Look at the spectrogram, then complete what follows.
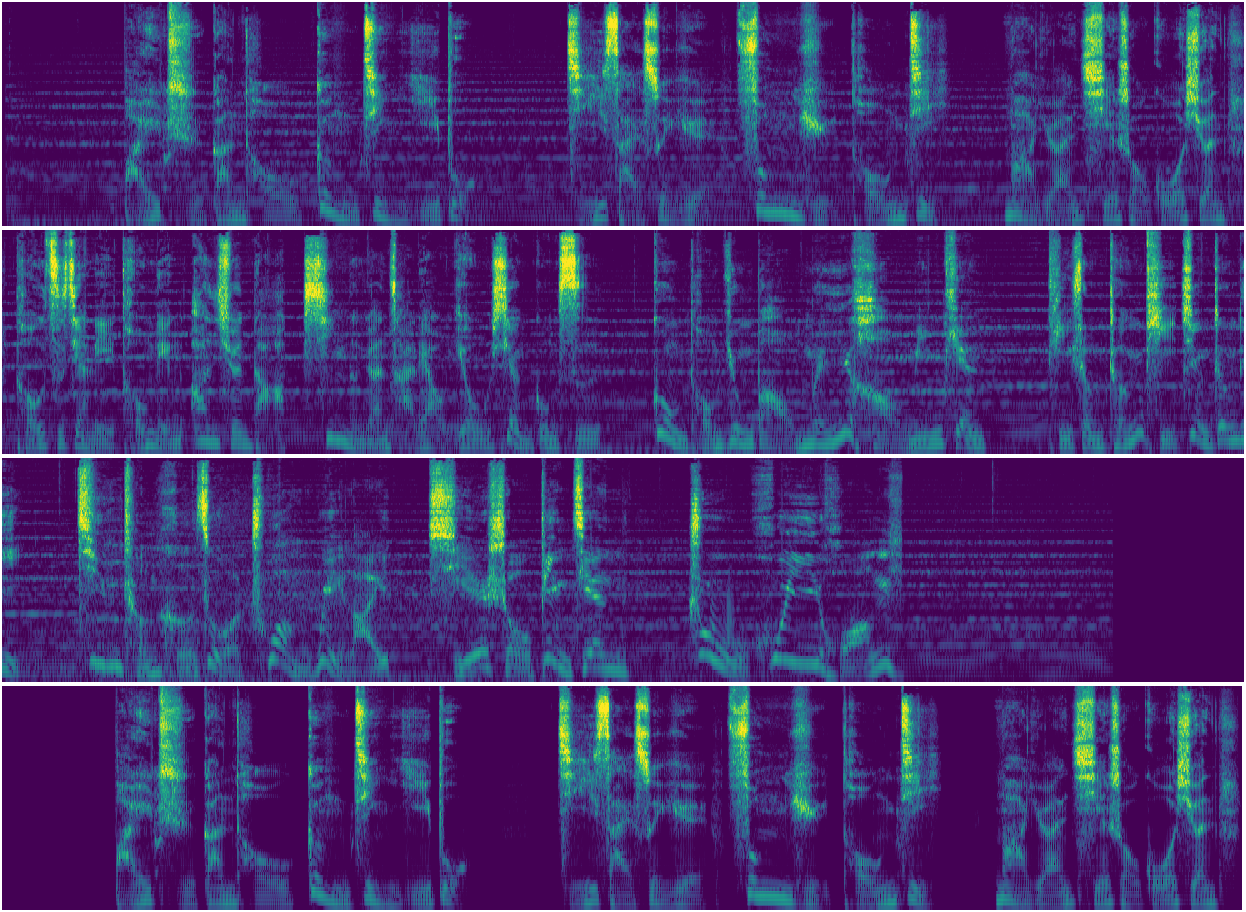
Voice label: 男 专题; 长协集团公司

